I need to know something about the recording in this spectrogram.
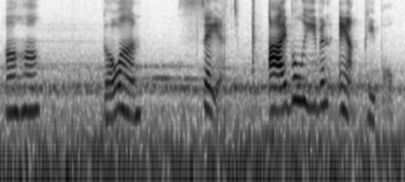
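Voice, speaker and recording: A teasing young female mole with a high, lively voice full of dry needling. Steady noise runs behind her. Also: slow. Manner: wry, teasing. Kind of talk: audio drama acting.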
